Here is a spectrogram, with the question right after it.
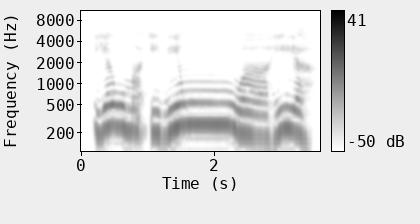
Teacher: ادغام ناقص ہوگا 2 کاؤنٹ غنہ کریں گے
